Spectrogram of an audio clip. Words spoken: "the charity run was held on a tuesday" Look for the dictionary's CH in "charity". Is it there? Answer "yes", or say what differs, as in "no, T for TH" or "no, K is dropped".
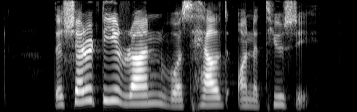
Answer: no, SH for CH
